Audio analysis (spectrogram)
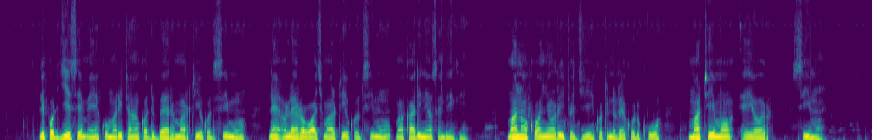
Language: Luo (Kenya and Tanzania)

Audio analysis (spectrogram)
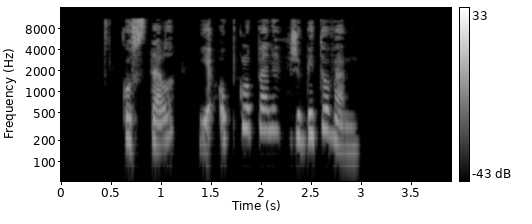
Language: Czech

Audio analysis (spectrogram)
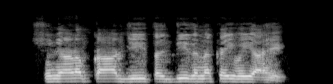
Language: Sindhi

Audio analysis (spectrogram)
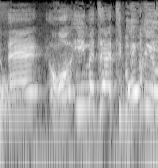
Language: Hebrew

